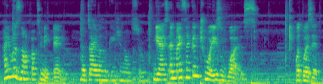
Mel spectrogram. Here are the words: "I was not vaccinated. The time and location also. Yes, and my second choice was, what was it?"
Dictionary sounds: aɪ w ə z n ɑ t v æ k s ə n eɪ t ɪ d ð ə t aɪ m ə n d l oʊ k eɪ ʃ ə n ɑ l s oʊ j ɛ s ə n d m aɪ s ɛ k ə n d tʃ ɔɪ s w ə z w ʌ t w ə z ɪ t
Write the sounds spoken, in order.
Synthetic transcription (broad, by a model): aɪ w ə z n ɑ t f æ k s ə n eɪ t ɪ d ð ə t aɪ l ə l oʊ k eɪ ʃ ə n ɑ l s oʊ j ɛ s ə n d m aɪ s ɛ k ə n d tʃ ɔɪ s w ə z w ʌ t w ə z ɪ t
